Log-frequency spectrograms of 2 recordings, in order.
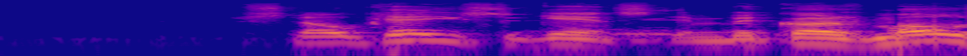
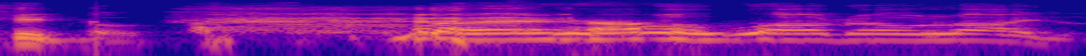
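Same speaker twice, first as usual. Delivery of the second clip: high, loud, whining mock plea; whiny defendant; 9 semitones higher, 7 dB louder than usual. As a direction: imitate a crybaby thug begging.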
